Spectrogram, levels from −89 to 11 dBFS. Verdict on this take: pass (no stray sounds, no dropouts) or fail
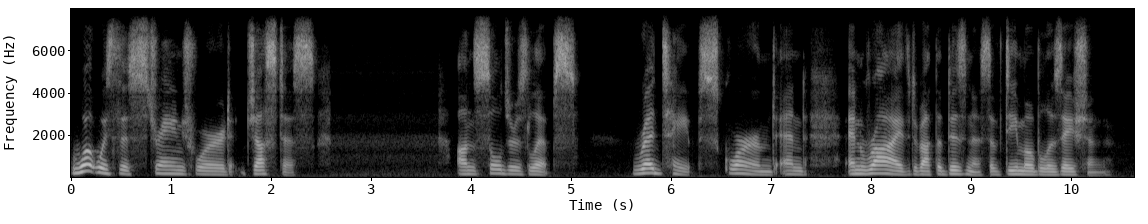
pass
